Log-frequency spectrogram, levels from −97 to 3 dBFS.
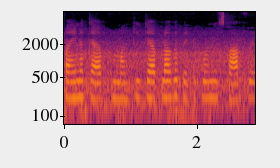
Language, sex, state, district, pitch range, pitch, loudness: Telugu, female, Andhra Pradesh, Visakhapatnam, 205-220 Hz, 215 Hz, -28 LUFS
